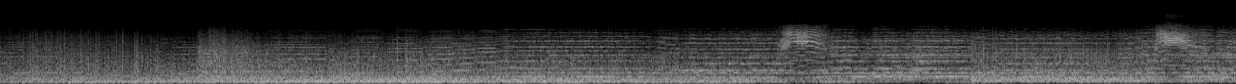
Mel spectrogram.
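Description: Orchestral film score with a kitten crying out twice, about eight seconds in and again near the end; each cry rises and falls in pitch.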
